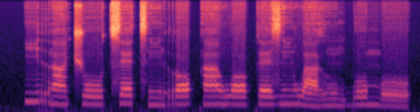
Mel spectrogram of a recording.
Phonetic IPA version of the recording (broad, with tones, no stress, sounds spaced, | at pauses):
i˦ r ã˨ t͡ʃ oː˨ t͡s ɛ˦ t͡s ĩ˨ r ɔ˦ k ã˦ w ɔ˦ k ɛ˦ z ĩ˦ w a˨ ɣ ũ˨ ɡ͡b o˦ m o˨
